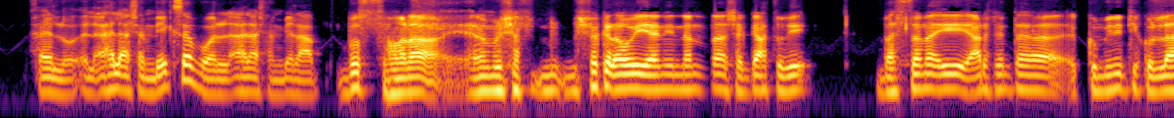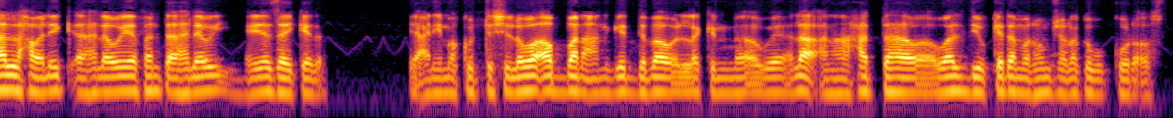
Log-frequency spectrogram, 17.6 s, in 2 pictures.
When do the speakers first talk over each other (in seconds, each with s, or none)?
none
